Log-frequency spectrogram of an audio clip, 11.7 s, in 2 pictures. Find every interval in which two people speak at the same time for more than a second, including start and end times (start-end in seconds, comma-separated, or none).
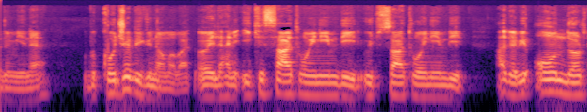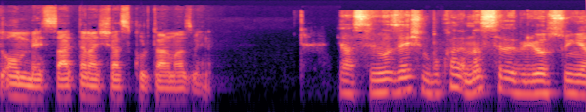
none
